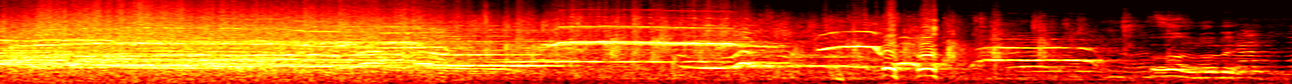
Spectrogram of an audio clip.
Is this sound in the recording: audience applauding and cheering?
yes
